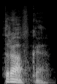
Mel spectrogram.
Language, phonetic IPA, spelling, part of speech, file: Russian, [ˈtrafkə], травка, noun, Ru-травка.ogg
- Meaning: 1. diminutive of трава́ (travá): grass 2. marijuana; any vegetative drug 3. etching (the process)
